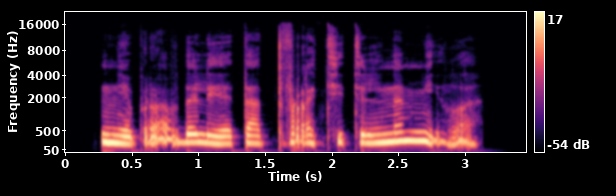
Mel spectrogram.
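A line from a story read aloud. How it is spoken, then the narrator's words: Mocking purr. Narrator (Russian): Издевательское мурлыканье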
